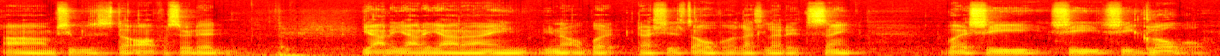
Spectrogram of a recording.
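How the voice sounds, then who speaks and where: A man's voice: very deep voice, flat delivery, measured pace, a little hiss or hum. An American man in his forties chatting casually as a podcast guest, blunt, slangy and profane. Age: 40s.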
